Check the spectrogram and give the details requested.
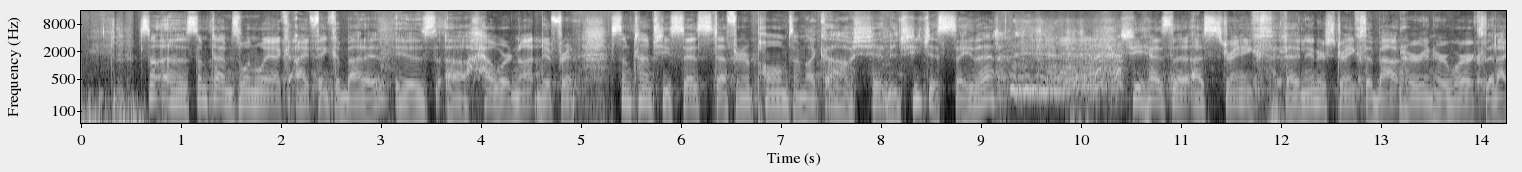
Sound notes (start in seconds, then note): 9.1 crowd laughing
